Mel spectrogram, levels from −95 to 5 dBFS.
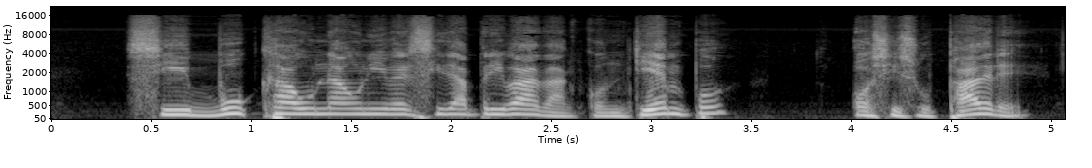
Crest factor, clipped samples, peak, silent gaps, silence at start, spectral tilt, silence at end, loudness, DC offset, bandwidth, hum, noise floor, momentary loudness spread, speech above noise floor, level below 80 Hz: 14 dB; under 0.1%; -6 dBFS; none; 0.4 s; -5.5 dB/octave; 0.2 s; -21 LUFS; under 0.1%; 16.5 kHz; none; -68 dBFS; 7 LU; 48 dB; -34 dBFS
